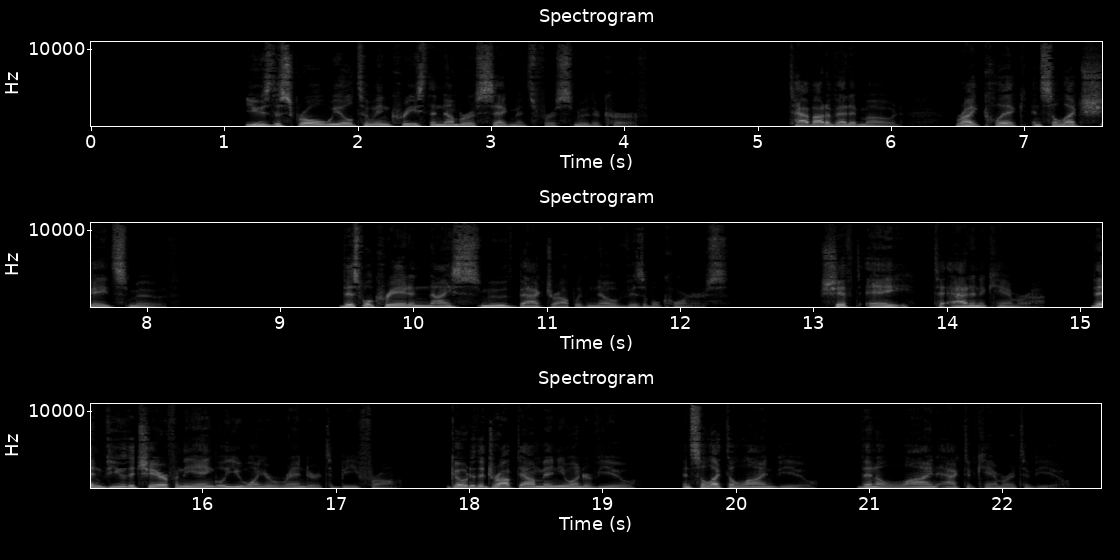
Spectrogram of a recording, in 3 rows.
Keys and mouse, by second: 0.4 ctrl+b, 5.4 Tab, 5.4 typing, 6.2 click, 7.2-7.5 typing, 7.5-8.1 drag, 9.1 click, 13.1 click, 14.0 shift+a, 19.1-22.7 drag.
